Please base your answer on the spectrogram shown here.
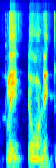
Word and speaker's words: platonic: എന്റെ ഉച്ചാരണം പ്ലേറ്റോണിക് എന്നാണ്.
